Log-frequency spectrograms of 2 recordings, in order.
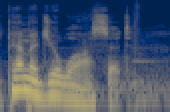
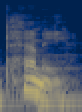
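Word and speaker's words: Pemigewasset: of this River that's not quite right it's pronounced Wingardium Leviosa just kidding it's pemijowasit locally called the pemi it originates at profile Lake and eventually forms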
